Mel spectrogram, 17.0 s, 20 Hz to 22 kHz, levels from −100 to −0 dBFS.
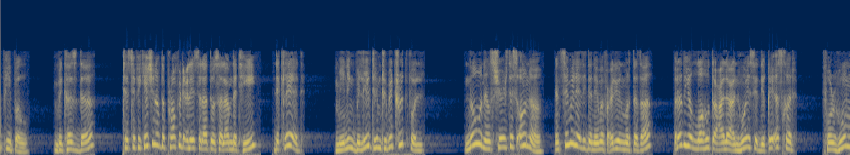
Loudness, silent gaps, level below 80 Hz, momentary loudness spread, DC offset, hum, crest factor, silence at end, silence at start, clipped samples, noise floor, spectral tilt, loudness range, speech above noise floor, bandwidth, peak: -22 LUFS; none; -58 dBFS; 8 LU; under 0.1%; none; 12 dB; 0 s; 0 s; under 0.1%; -72 dBFS; -7.5 dB/octave; 2 LU; 51 dB; 6.2 kHz; -12 dBFS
